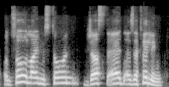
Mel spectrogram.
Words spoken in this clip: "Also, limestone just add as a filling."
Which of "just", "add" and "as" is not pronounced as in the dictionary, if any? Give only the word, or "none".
none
